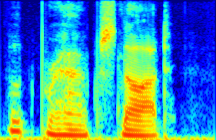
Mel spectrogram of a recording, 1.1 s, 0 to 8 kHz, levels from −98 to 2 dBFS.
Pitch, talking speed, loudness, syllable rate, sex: 130 Hz, 165 wpm, -17 LUFS, 4.9 syllables/s, male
